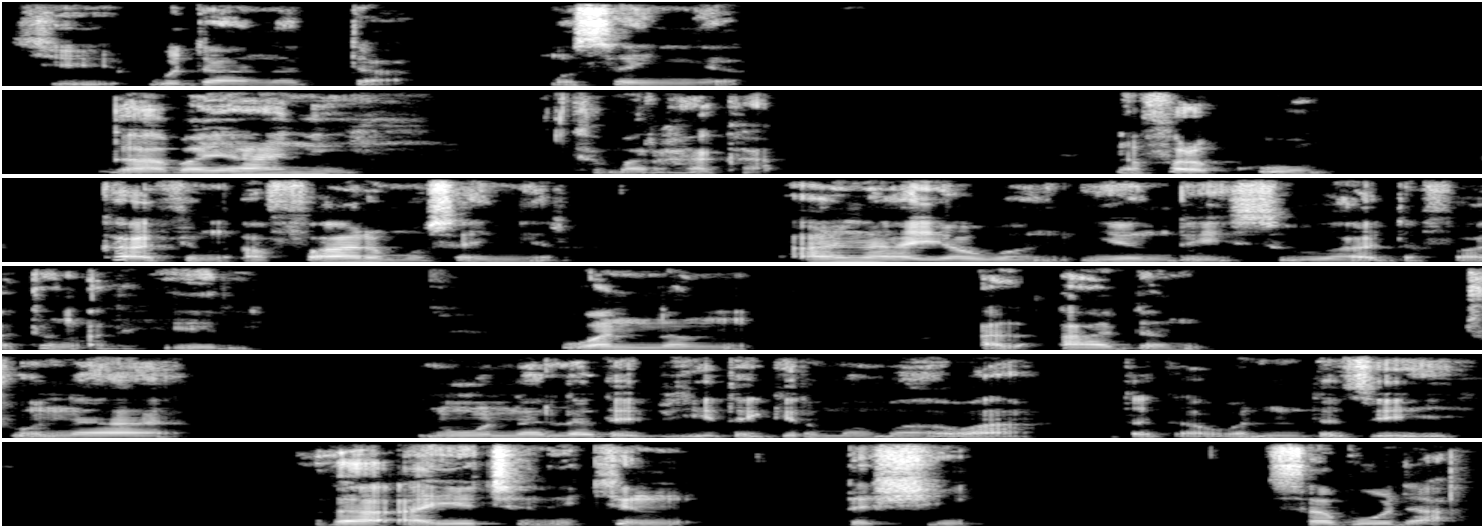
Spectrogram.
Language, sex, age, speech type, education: Hausa, male, 30-45, spontaneous, tertiary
